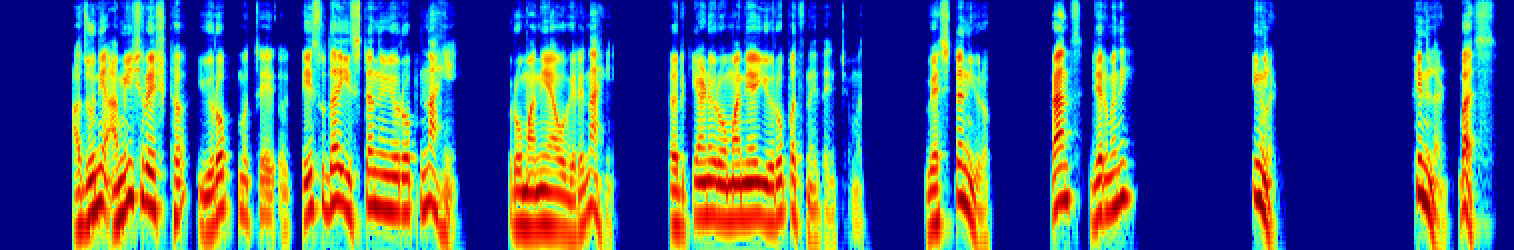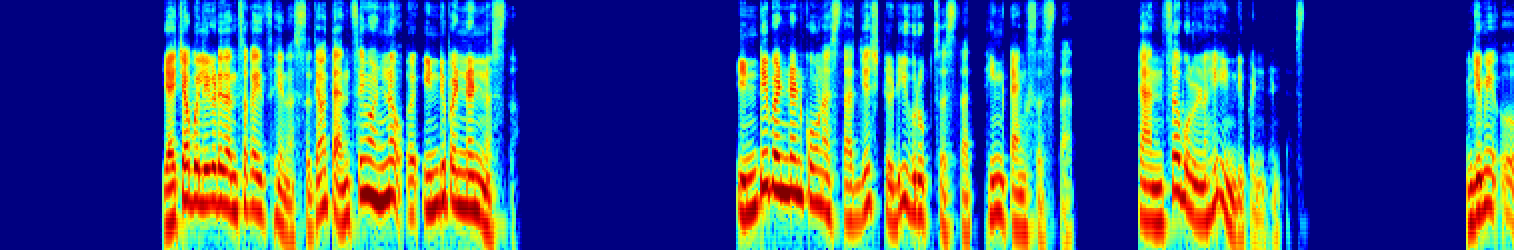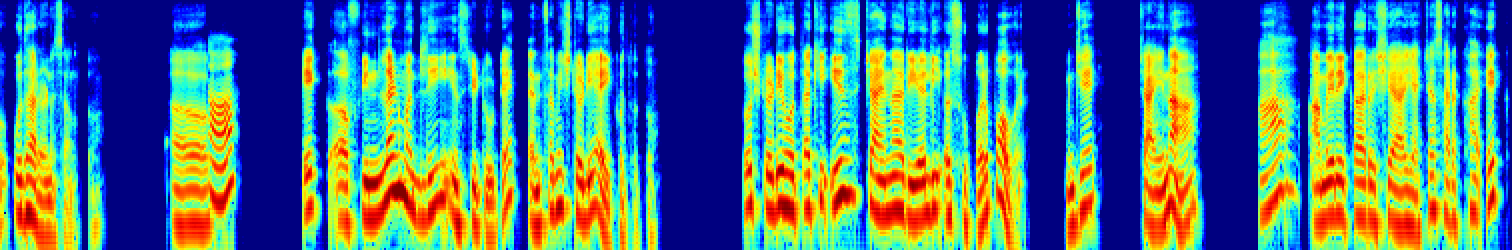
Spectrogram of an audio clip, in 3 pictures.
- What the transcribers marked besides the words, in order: "युरोपचे" said as "युरोपमचे"; in English: "ईस्टर्न"; in English: "वेस्टर्न"; in English: "इंडिपेंडेंट"; in English: "इंडिपेंडेंट"; in English: "ग्रुप्स"; in English: "थिंक"; in English: "इंडिपेंडेंट"; other background noise; in English: "इंस्टीट्यूट"; tapping; in English: "इज चायना रीयालि अ, सुपर पॉवर?"
- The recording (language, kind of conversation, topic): Marathi, podcast, निवडून सादर केलेल्या माहितीस आपण विश्वासार्ह कसे मानतो?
